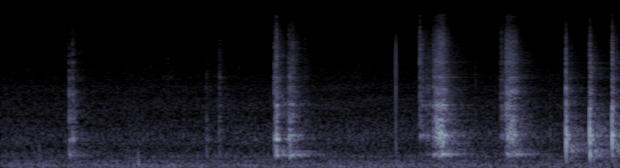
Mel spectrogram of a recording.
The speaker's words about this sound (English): I just made a drum out of Legos.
